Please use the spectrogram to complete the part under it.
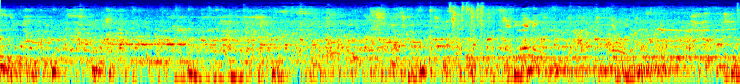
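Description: A bus engine rumbles steadily as the bus drives along a road.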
